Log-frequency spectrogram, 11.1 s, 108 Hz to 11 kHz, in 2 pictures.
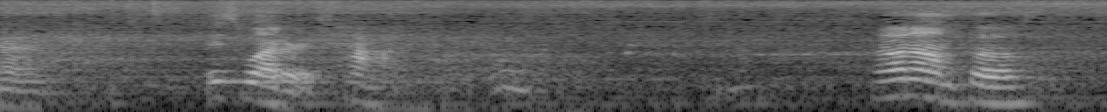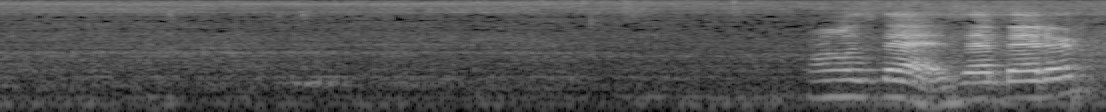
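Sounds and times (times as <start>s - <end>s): shower water spraying: 0.0s - 11.0s.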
